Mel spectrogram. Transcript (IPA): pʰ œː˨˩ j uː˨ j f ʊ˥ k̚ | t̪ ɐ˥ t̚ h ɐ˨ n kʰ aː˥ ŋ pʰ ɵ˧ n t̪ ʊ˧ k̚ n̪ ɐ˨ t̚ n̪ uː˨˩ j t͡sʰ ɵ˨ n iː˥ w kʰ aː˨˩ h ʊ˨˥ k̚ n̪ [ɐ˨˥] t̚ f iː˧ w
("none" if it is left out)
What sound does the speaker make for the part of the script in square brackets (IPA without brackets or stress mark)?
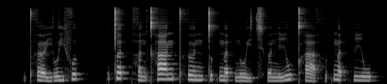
ɐ˧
